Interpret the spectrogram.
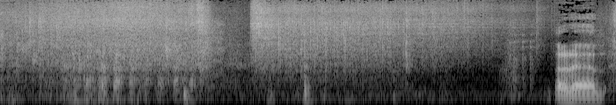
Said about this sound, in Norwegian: Der koker det litt over midt i den spennende historien her. Ja, det lammegryte.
